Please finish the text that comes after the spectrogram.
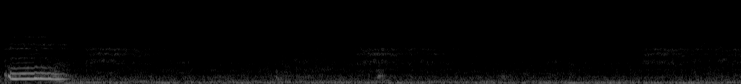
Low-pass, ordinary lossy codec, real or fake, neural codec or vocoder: none; none; fake; codec, 16 kHz, 16 kbps, FreqCodec, smaller model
